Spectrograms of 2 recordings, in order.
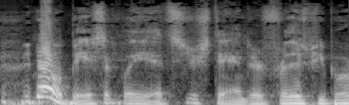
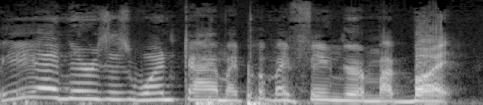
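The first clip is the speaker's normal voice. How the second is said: very high, goofy, unhinged loopy babble; 12 semitones higher than usual. Joking about how the speaker may sound later: mock loopy rambling. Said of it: "I might get a little loopy and kinda go".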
